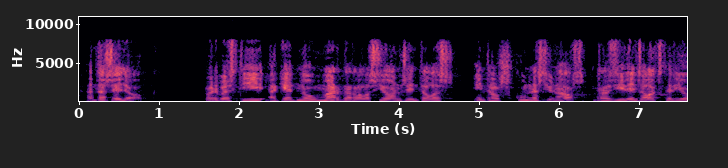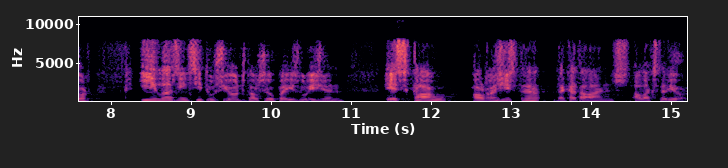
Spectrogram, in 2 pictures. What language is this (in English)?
Catalan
